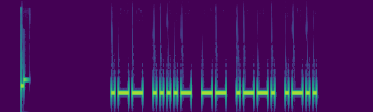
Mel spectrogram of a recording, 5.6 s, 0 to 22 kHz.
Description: Morse code, heard as a keyed tone, about 22 wpm, 700 Hz. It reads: W4MPL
